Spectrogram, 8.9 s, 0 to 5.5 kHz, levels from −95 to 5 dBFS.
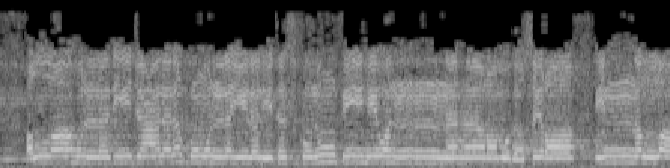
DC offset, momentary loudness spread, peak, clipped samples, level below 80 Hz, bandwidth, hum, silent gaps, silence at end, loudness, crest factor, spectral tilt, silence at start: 0.6%; 4 LU; -6 dBFS; under 0.1%; -56 dBFS; 5.2 kHz; none; none; 0 s; -20 LUFS; 14 dB; -6.5 dB/octave; 0 s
